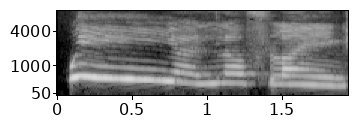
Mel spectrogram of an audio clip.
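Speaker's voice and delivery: high, loud squeal of delight; joyful shout. A narrator's reading. Peppa on her broomstick, squealing with joy. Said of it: "shouted Peppa".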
